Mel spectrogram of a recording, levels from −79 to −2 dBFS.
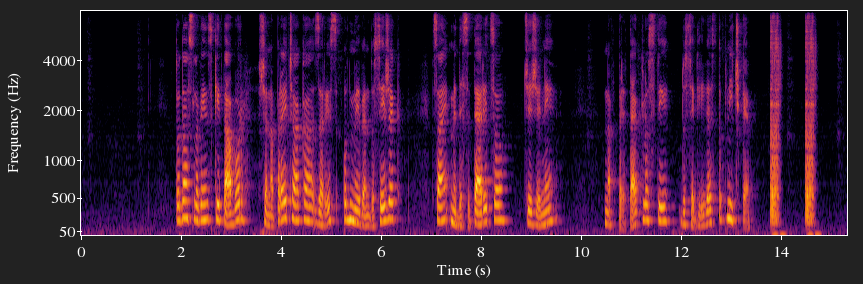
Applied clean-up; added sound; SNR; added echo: none; Fart; -1 dB; none.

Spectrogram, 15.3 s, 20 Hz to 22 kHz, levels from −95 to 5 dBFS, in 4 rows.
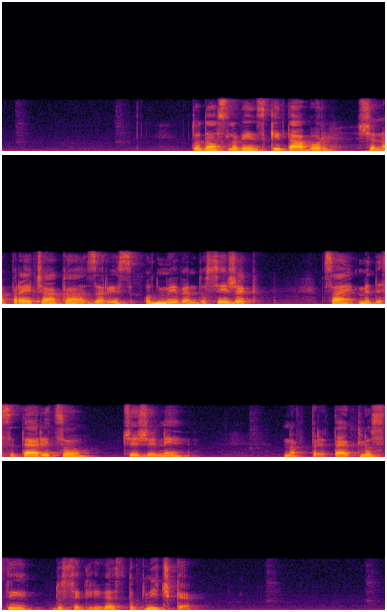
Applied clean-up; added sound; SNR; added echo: none; none; none; none.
